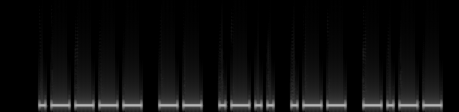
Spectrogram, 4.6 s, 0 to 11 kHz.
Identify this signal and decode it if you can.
Morse code, heard as a keyed tone, about 20 wpm, 700 Hz. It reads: 1MLWY
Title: Code Groups - 5 Letter:Numbers - 20wpm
